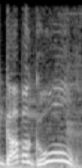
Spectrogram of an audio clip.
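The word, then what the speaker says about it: capocollo: It's like, if you look at it, like the way it's spelled, it's like Capicoli, but they say Gabagool.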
